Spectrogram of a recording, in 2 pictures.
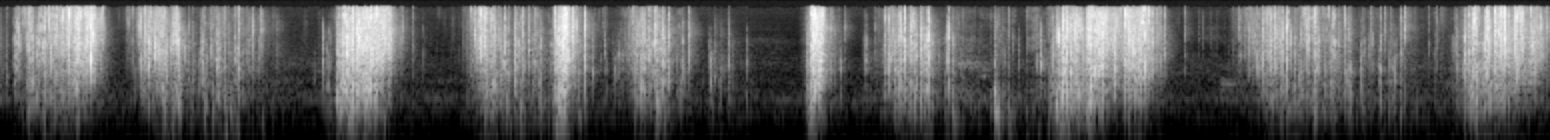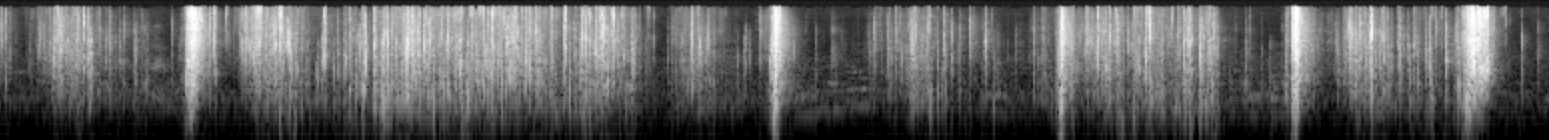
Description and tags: Bag of Chips
bag, Crunch, fastener, plastic, zip, Zipper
